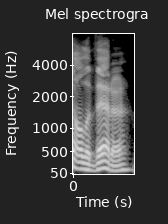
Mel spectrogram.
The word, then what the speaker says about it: Oliveira: Diana Babitza, rhymes with pizza, got the win over Maria Oliveira, rhymes with era.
